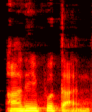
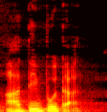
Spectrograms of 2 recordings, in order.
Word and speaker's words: Adibuddha: 这阿利布达其实它正确发音应该比较像是阿迪布达，就 ADIBUDDHA。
